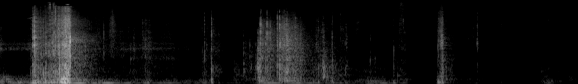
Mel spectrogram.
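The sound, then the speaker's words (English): A deck of tarot cards being shuffled, with two longer riffling bursts followed by a few short flicks and taps, then quiet. No one speaks. “Get one ear pick shuffle.”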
